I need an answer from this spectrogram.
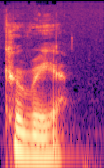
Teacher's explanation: The stress is actually over the ear.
